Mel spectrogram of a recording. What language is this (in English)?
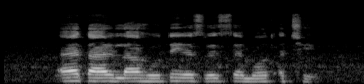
Urdu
